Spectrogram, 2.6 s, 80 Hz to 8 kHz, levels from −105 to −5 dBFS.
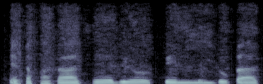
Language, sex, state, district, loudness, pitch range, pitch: Bengali, male, West Bengal, Purulia, -39 LUFS, 115-120 Hz, 115 Hz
